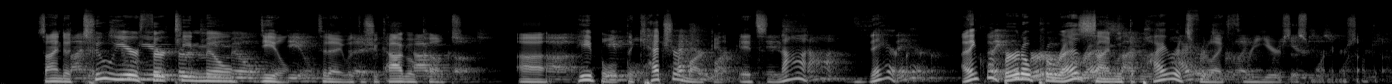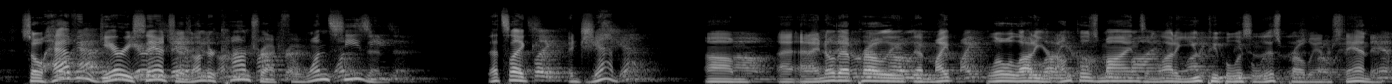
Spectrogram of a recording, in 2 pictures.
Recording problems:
echo of what is said; strong; throughout; 250 ms later, 7 dB below the speech

